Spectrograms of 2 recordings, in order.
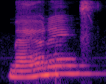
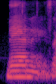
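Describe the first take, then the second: First: "Mayonnaise" in three syllables, MAY-oh-naze; higher, questioning "Mayonnaise" with the middle o; full mayonnaise. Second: "Mayonnaise" in two syllables, MAN-naze; own mayonnaise. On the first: Speaker testing the unused version, may-oh-naze. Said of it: "I say mayonnaise". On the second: Speaker giving own word, mayonnaise as man-naze. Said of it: "just like that". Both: Shown as a demonstration.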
